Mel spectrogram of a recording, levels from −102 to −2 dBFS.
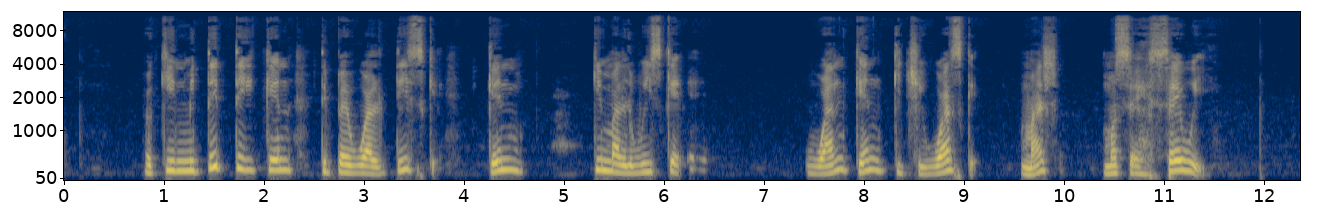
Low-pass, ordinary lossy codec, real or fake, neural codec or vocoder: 10.8 kHz; AAC, 64 kbps; real; none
